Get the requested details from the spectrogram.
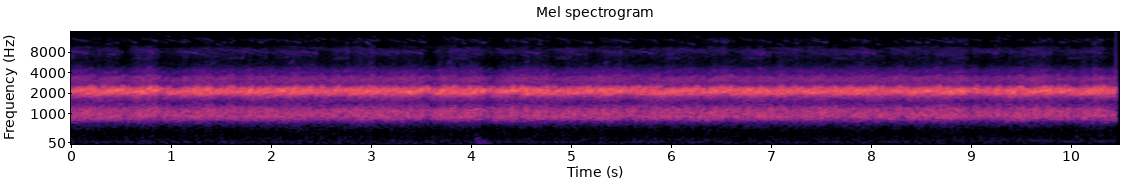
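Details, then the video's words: Dense chorus of singing frogs, a steady unbroken mass of overlapping trilled calls in two bright bands, one middle-pitched and one higher, holding an even loudness for the whole stretch with no other sounds. "One hour of singing frogs."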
